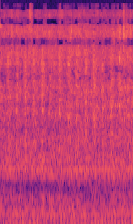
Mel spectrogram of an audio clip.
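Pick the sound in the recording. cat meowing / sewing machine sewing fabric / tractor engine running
tractor engine running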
